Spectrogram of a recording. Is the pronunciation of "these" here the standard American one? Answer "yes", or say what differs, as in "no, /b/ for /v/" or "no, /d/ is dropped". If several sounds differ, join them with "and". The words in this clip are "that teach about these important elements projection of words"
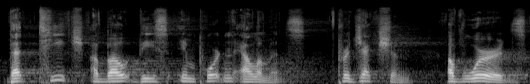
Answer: yes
